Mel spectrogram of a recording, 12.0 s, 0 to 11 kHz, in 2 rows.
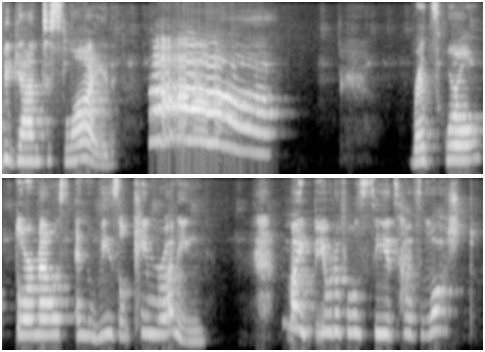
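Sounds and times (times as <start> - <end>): woman screaming: 1.8 - 3.6.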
